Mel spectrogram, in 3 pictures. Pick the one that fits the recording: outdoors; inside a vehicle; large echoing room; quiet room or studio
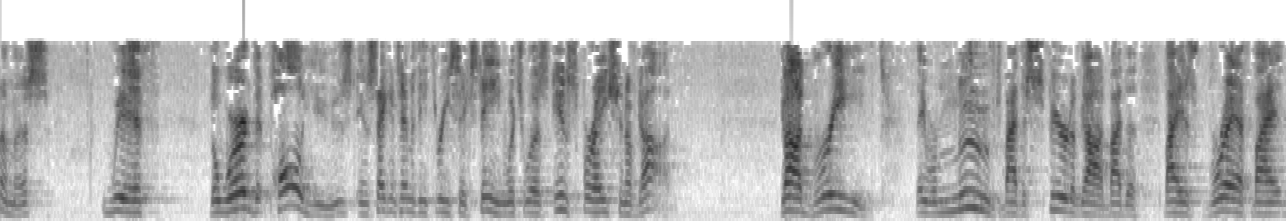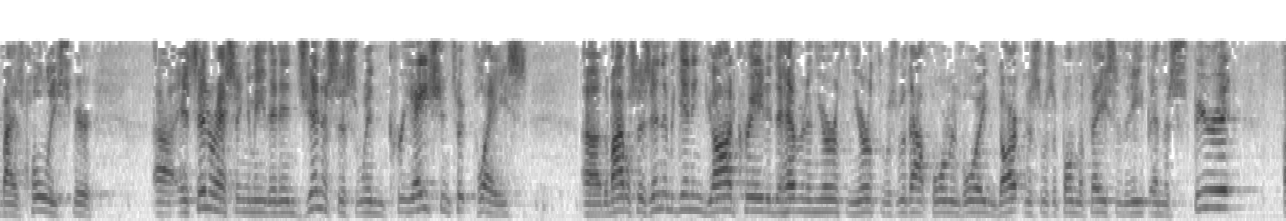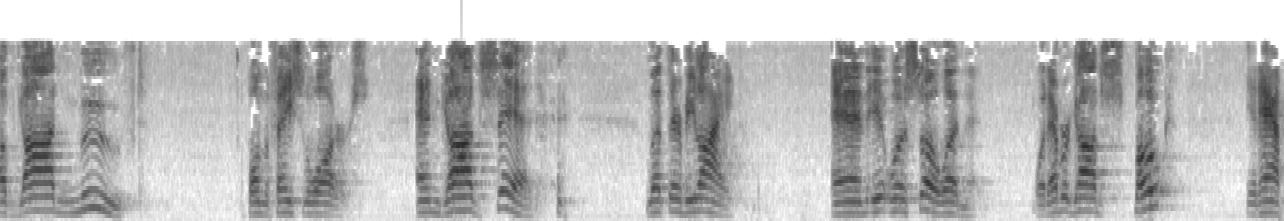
large echoing room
